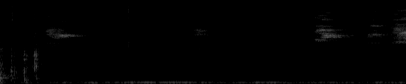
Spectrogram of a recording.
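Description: Near silence with faint handling of tarot cards: a few light clicks as the cards are laid down, then brief, soft rustles now and then.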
